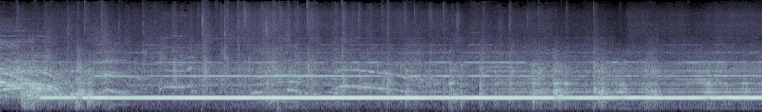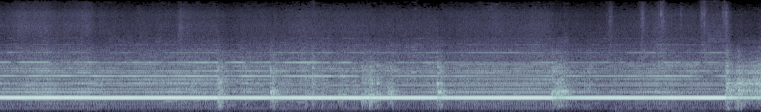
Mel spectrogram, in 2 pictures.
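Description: A single loud, steady howling tone of amplified electric guitar feedback, held for about twenty seconds over faint stage clatter. It cuts off suddenly near the end, and a few sliding tones sound in the first seconds.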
